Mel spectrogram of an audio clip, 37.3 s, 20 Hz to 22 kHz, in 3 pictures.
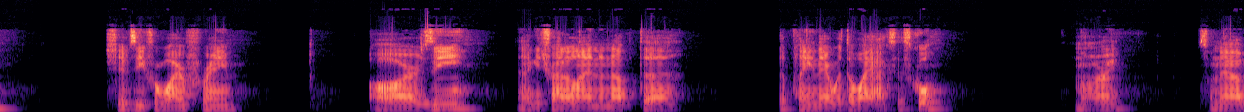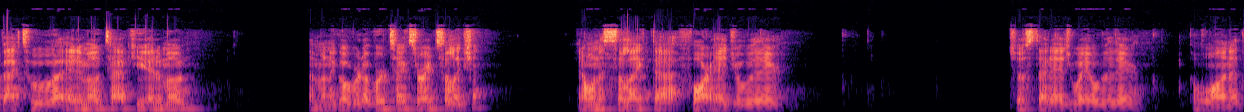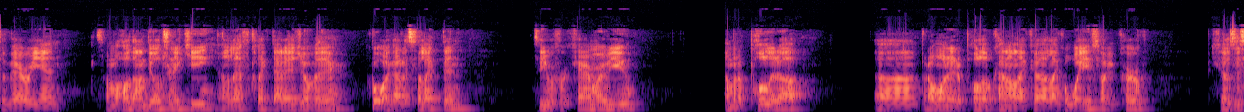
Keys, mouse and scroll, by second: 1.9 shift+z, 3.5 r, 13.6 Tab, 16.3 click, 16.9 click, 17.5 scroll up 1, 19.6 scroll down 1, 19.9 middle click, 19.9 scroll up 2, 21.1 shift+middle click, 22.5 middle click, 23.1 scroll up 3, 23.4 middle click, 24.3 shift+middle click, 27.8 alt+click, 28.7 scroll down 4, 29.9 KP_0, 31.1 scroll down 2.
